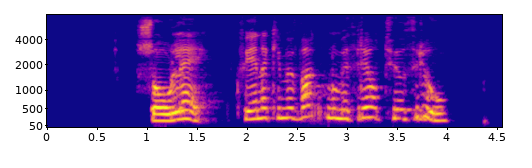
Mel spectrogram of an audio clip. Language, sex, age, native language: Icelandic, female, 50-59, Icelandic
